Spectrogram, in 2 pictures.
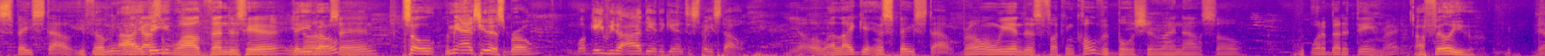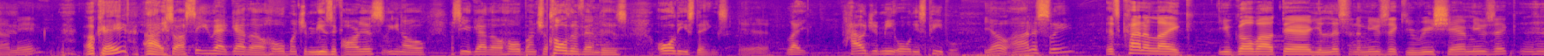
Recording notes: A live show from Nyc Lab Rats " Spaced Out" Event.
